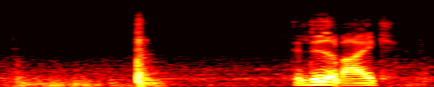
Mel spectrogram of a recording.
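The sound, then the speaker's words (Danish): A BMW car door, opened and closed outside, shuts with a single light, sharp clunk, followed a moment later by a brief stretch of someone talking. “Og nu prøver jeg lige at åbne og lukke døren her udenfor, fordi det gælder altså også der.”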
